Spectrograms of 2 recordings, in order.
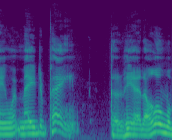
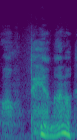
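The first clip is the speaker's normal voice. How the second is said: whispered uneasy groan under the breath; hushed uneasy aside; dismayed whisper; 8 dB quieter than usual. Retold or imitated. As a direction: whisper it like you just walked into a bad room. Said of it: "where you just go".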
